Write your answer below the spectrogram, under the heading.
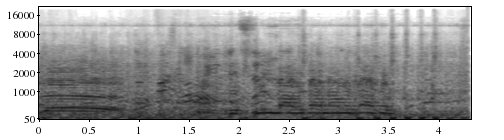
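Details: Sahiwal cattle at a busy livestock market in Barishal, Bangladesh, where a farmer is buying a bull: a long low moo in the first second, then a second steady drawn-out moo, with crowd chatter and traders bargaining around.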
